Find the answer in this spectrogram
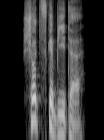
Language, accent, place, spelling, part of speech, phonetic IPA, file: German, Germany, Berlin, Schutzgebiete, noun, [ˈʃʊt͡sɡəˌbiːtə], De-Schutzgebiete.ogg
- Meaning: inflection of Schutzgebiet: 1. dative singular 2. nominative/accusative/genitive plural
